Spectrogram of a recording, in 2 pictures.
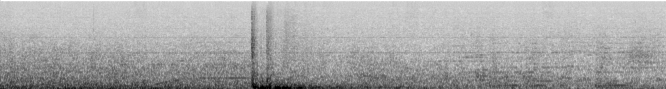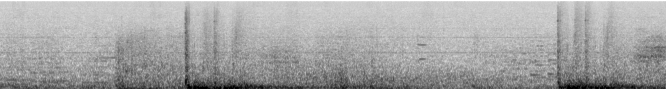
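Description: Naval guns fire in a World of Warships battle: three heavy, booming salvos spaced several seconds apart, each a sharp crack followed by a rumbling roll, over a constant low hiss of sea and engine noise.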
